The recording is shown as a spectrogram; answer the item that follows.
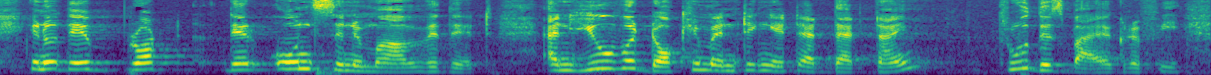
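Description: A woman talks at a fairly quick pace and a fairly high pitch, with very wide pitch swings. Noticeable background noise is present. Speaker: journalist and moderator. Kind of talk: interview moderation. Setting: stage with audience.

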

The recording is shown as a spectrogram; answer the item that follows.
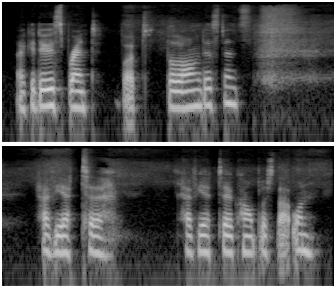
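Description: A dark, mellow, relaxed tone with monotone, flat intonation, a dry, close sound with no echo and a quiet background. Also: woman. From County Tyrone, Ireland. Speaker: sports recovery therapist and podcast host. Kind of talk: casual solo podcast intro. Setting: solo recording. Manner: relaxed, chatty.

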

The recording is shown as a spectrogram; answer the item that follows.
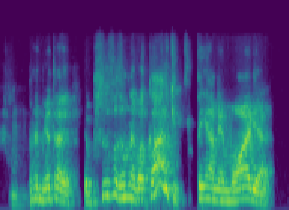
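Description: High pitch for a man, plus ordinary pitch variation. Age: 40s. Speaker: advertising executive. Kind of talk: casual chat.

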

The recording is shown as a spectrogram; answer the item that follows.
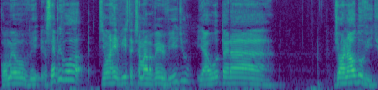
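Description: Ordinary pitch variation comes with a moderate pace in this speech. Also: man. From Bahia, Brazil. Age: 40s. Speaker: video game store owner. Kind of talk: casual interview.

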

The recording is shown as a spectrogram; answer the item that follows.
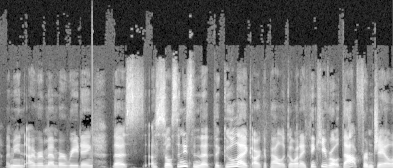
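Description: A woman with a plain, everyday voice speaks at a fairly quick pace and medium pitch, with ordinary pitch variation. The recording is very clean, with a silent background. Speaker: podcast interviewer. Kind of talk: casual interview.

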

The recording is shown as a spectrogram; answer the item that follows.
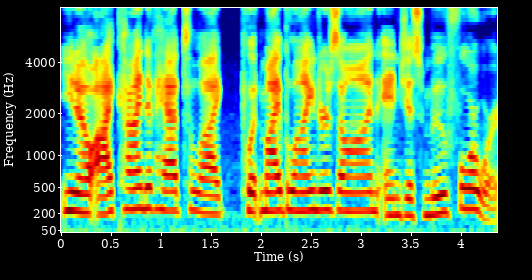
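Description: With an American accent, a woman talks in a fairly high voice with ordinary pitch variation. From US Midwest, St. Louis. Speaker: TV producer. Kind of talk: interview. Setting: outdoors.

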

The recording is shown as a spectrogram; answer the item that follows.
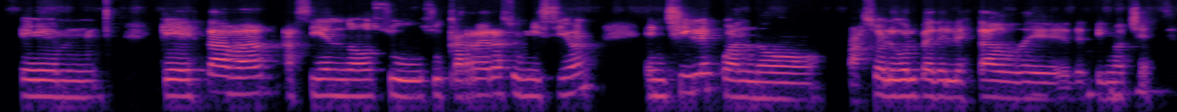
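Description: At a fairly slow pace, a woman with an Argentine accent talks in a medium pitch. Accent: Argentine-tinged Spanish. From Finland. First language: Finnish (speaking Spanish). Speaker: UN refugee protection officer. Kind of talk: interview.

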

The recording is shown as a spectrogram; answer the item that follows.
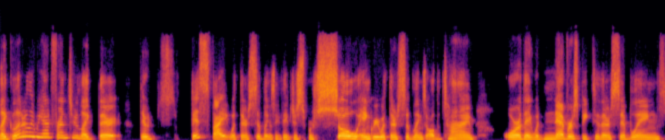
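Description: A woman speaks in an unremarkable speaking voice at medium pitch. Her pitch variation is ordinary, and the background is quiet. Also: moderate pace. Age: 20s. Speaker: podcast co-host. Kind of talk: casual chat.

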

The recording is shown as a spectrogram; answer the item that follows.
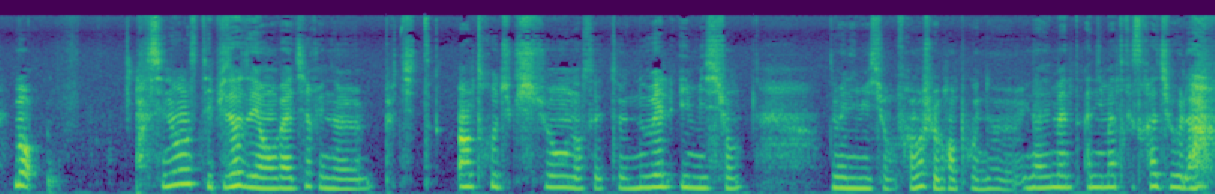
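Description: A woman's somewhat breathy, dark, mellow voice holds a fairly high pitch in a monotone, flat intonation, broken by long, frequent pauses. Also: moderate pace. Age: young. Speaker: podcaster. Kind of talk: casual monologue. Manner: halting.

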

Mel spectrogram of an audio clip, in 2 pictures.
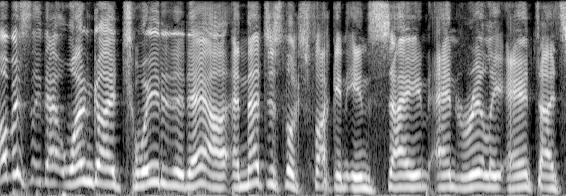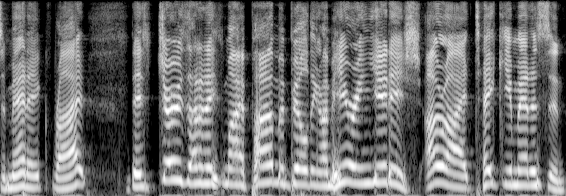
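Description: A man with an Australian accent speaks at a moderate pace in a bright, sharp, animated tone. His pitch variation is ordinary, and there are hardly any pauses. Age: 20s. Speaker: stand-up comedian and podcast host. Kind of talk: casual comedic chat, podcast banter with rants.

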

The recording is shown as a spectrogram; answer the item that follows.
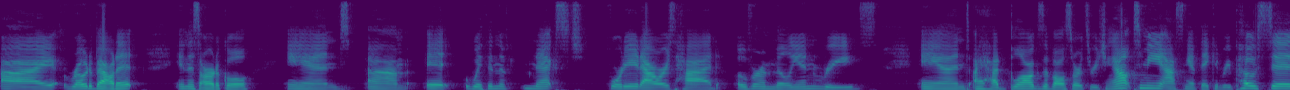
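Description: This woman has a plain, everyday voice, fairly low in pitch, with fairly even intonation at a fairly slow pace. The recording is very clean, with a silent background. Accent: American. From Georgia, US South. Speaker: blogger and manager. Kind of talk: interview. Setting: studio.

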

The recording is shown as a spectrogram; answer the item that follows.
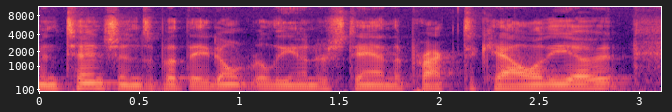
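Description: Medium pitch marks this voice. It belongs to a man. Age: 50s. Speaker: pastor and former podcaster. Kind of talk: casual chat. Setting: podcast recording. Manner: halting, many fillers and repeats.

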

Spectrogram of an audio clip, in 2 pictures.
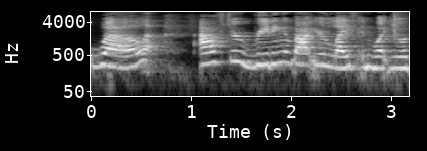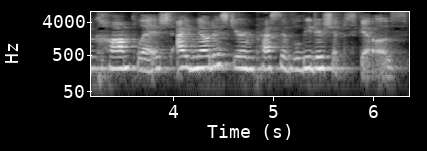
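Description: Noticeable background noise and audible room echo around fairly even intonation at a moderate pace. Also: woman, fairly high pitch for a woman. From United States. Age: 20s. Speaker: student interviewer. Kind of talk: interview. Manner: formal.

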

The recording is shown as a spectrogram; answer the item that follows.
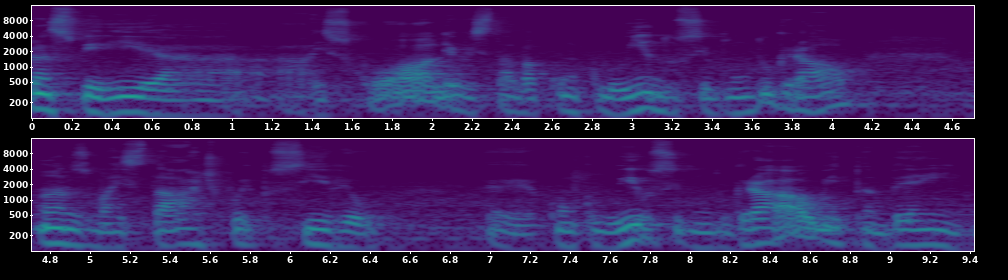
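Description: A man talks at a fairly slow pace, medium in pitch with ordinary pitch variation. Noticeable background noise and audible room echo fill the recording. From Minas Gerais, Brazil (Belo Horizonte). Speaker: writer. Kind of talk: interview.

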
